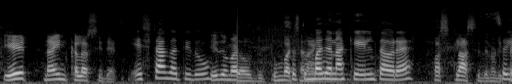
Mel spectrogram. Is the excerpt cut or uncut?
cut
